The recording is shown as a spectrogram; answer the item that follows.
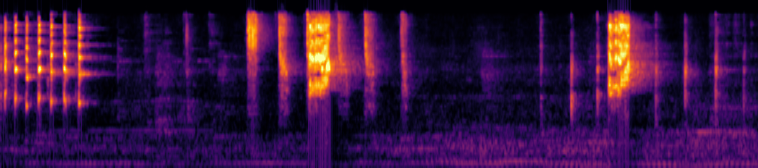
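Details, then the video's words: A biola green lovebird and a PB Piet lovebird pick up ngekek from one another while a master recording plays. A quick rattling run of about eight notes opens, followed by two loud harsh squawks over a steady low hum. "Burung Lovebird biola green vs Lovebird PB Piet❗saling belajar ngekek denger masternya bunyi."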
